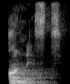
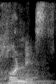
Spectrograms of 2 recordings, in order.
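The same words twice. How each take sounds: First: The word begins directly with a vowel sound. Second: The word begins with a breathy h sound. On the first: The speaker calls it right. "but we say honest. It is a vowel sound" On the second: The speaker calls it wrong. "We don't say honest"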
